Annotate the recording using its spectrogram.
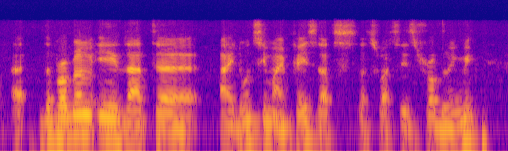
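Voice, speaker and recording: A man with a non-native accent talks at a moderate pace and medium pitch with ordinary pitch variation. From Mauritius. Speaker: student. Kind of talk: online class introduction. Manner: halting.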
